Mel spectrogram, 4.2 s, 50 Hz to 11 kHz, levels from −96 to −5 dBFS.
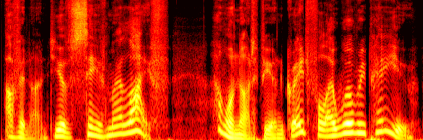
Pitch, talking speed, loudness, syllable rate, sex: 150 Hz, 210 wpm, -20 LUFS, 6.0 syllables/s, male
